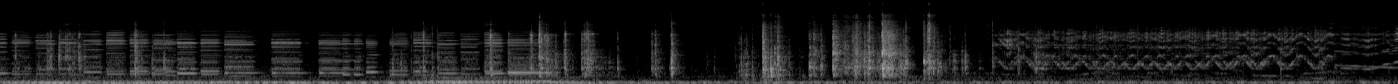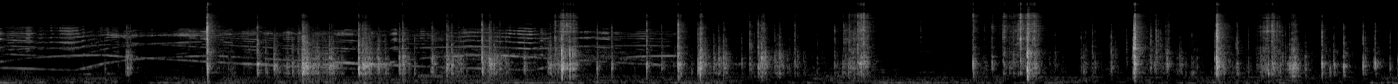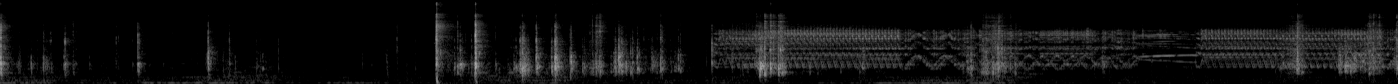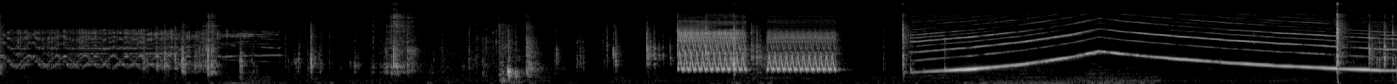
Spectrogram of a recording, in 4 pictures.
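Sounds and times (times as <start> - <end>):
plastic toy clicks and taps: 16.0 - 30.7, 31.8 - 35.9, 37.4 - 38.3, 40.8 - 42.2, 43.4 - 49.6, 55.2 - 55.9.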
